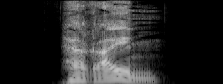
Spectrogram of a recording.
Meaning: in (in the direction of the speaker)
- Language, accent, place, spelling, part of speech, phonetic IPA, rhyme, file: German, Germany, Berlin, herein, adverb, [hɛˈʁaɪ̯n], -aɪ̯n, De-herein.ogg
